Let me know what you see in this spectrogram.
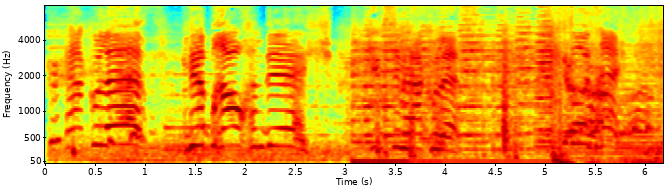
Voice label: Junge Aus Der Stadt; Hercules

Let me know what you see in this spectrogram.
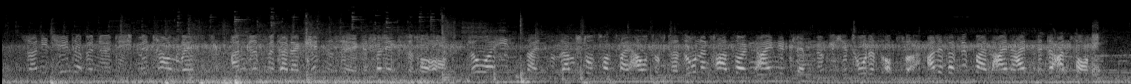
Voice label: Funkstimme; New Amsterdam

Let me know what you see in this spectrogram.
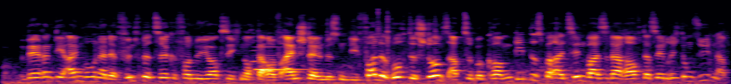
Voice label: TV Wettersprecher; For The People

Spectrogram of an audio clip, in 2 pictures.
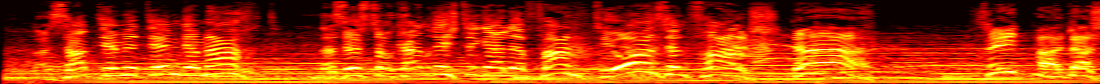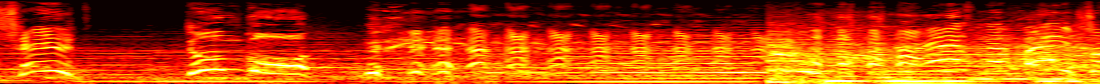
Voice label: Zwischenrufer M1 M2 F1 M3, Stimmproben; Dumbo 2019

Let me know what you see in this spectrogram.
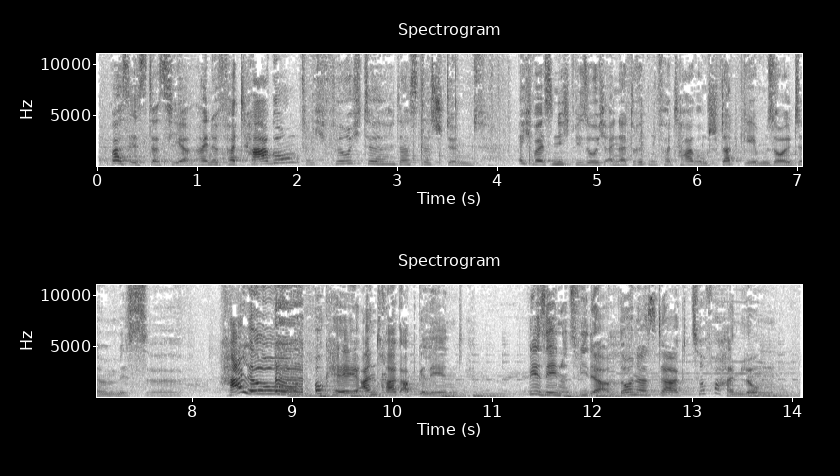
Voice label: Richterin, Stimmproben; Marion Handgrove; The Good Fight

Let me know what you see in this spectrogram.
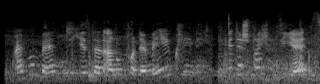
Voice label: AirPlane Telefonstimme

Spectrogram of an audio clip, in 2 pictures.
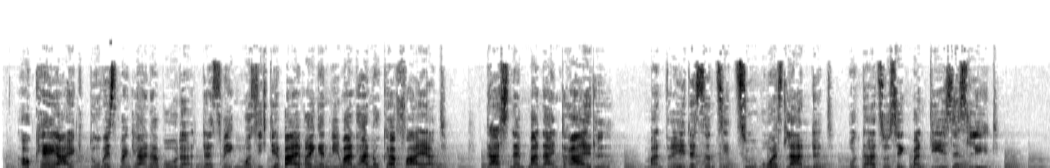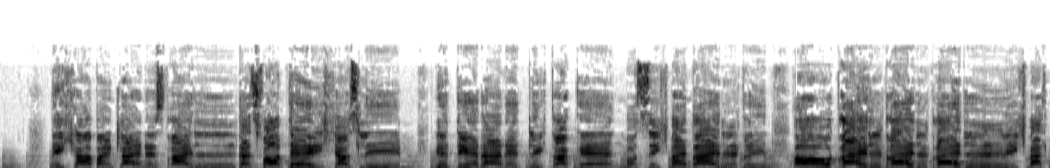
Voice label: Sprache Gesang Pitch; Kyle; South Park

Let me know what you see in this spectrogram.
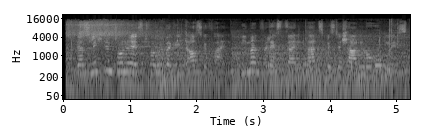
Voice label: Durchsage; Outer Limits

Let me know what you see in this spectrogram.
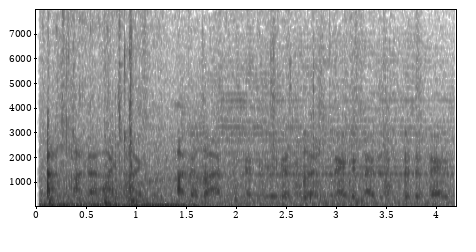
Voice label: Funkstimme; The Wire

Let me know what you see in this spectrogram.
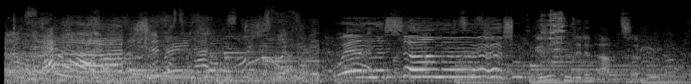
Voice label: Frau Party Kellner

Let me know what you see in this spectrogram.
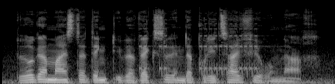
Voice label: Off Sprecher; The Wire

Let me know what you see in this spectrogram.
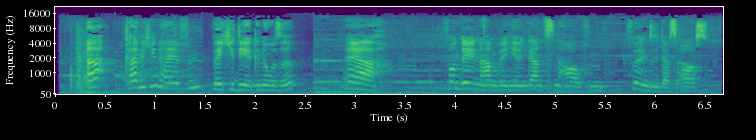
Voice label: Psych Pflegerin; Stimmproben; Arrow

